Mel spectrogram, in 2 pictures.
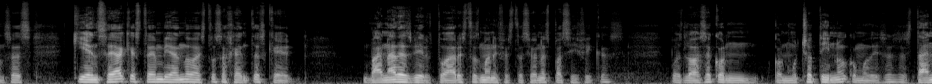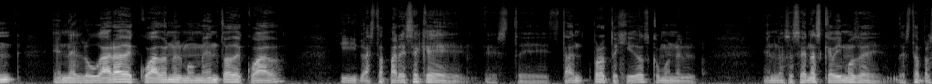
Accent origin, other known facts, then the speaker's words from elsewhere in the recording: Mexico; La nación somos los mexicanos.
